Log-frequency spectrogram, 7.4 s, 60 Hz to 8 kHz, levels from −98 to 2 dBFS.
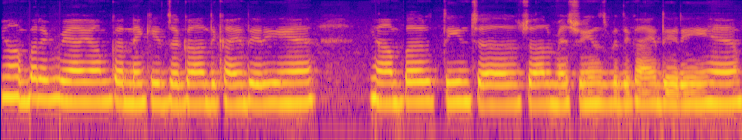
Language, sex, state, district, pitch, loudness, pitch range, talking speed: Hindi, female, Delhi, New Delhi, 220 Hz, -11 LUFS, 215-230 Hz, 185 wpm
